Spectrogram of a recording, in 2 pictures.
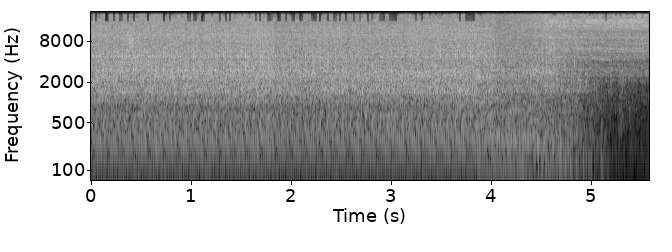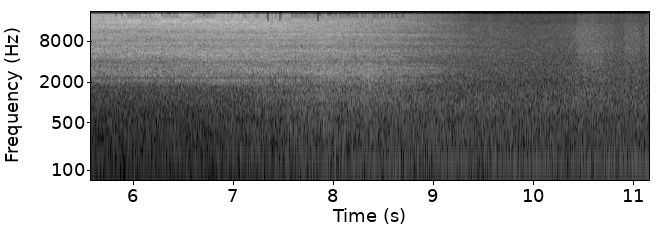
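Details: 1990 Honda CRX DX engine held at a high, steady idle with even whirr before dropping off; vacuum leak suspected near brake booster (hiss heard there, smoke test), also bad gas mileage; fast idle, unconfirmed.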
